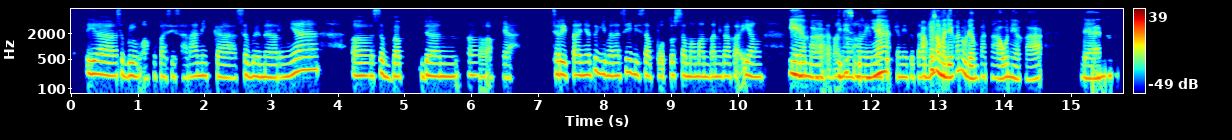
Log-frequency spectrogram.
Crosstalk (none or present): present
